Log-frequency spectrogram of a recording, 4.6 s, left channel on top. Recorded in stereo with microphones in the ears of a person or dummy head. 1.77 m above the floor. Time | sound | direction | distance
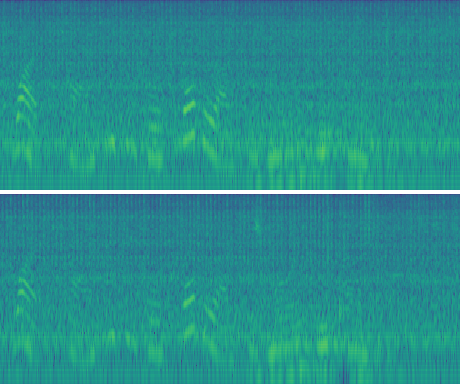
0.1 | a woman speaking | 10° left (ahead or behind) | 0.5 m
2.5 | a man speaking | 70° right (ahead or behind) | 3 m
